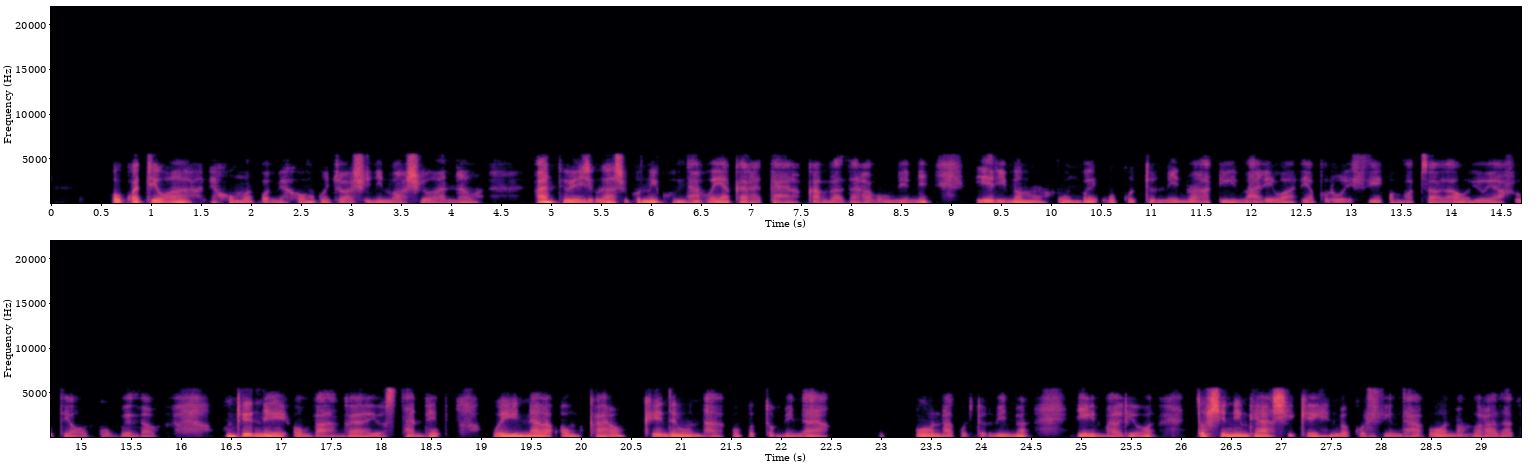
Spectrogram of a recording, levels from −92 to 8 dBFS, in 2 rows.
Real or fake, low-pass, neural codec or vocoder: fake; 5.4 kHz; codec, 16 kHz, 1 kbps, FunCodec, trained on LibriTTS, 50 frames a second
